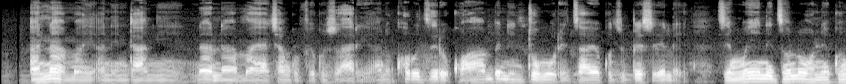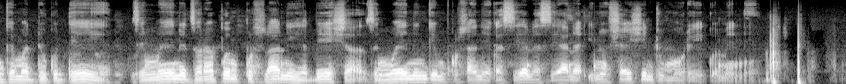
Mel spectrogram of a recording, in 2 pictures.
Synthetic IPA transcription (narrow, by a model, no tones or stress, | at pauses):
anaɦamaiʔa̰nendaninaːnaɦamaiat͡ʃaŋɡovekuʐʷa̰ɾḭa̰nokʰoɾud͡zirwekwaːmbenendumuɾid͡zajokud͡zipezʷelḛ | d͡zimwenid͡zononekweŋɡemadʱokodʱeid͡zimwenid͡zoɾapwemukuɬanijeɓeʃa̰d͡zimweniŋɡemukuɬanijakasijanasijanaʔino̞ʃaiʃendumṵɾḭkwḛmḭːnḭ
